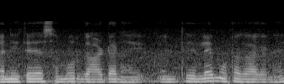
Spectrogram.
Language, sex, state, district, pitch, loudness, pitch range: Marathi, male, Maharashtra, Aurangabad, 125 Hz, -24 LUFS, 120-130 Hz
